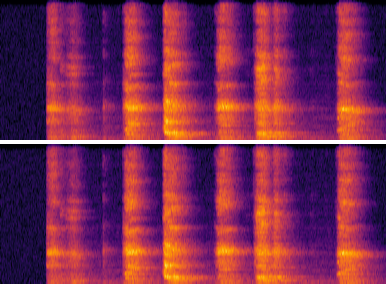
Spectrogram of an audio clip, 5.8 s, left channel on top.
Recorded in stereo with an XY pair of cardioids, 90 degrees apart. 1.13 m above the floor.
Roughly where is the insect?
I don't hear an insect.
